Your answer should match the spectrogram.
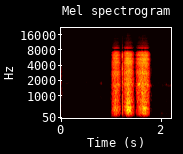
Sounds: Sniff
